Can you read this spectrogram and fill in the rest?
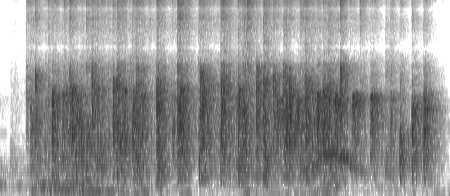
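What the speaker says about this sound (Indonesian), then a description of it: "Jadi, tepuk tangan." A group of people, likely a class at a closing ceremony, claps together in sustained applause for several seconds, loud and close, with a few voices mixed in.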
